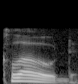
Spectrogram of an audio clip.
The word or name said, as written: Claude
